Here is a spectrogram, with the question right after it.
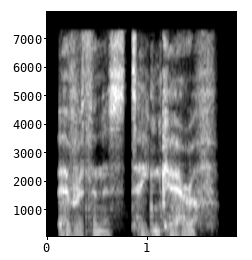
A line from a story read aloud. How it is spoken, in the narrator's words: His voice is low and quiet when he says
